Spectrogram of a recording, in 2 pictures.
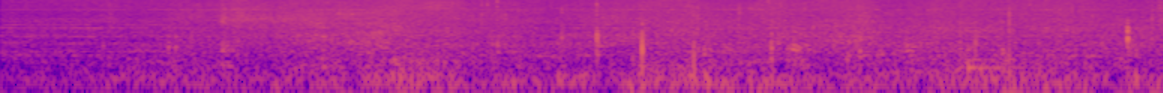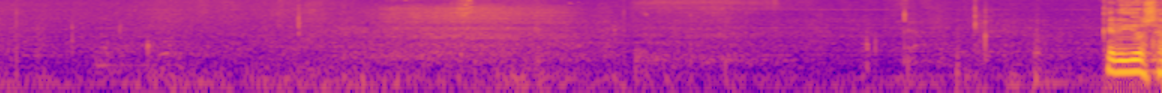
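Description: A man speaks softly, then loudly.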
